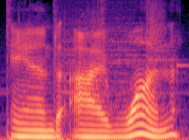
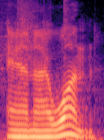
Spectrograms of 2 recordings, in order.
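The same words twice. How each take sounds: First: The D at the end of 'and' is pronounced. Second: The D at the end of 'and' is dropped. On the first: "She doesn't say" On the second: "the D in and is dropped"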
